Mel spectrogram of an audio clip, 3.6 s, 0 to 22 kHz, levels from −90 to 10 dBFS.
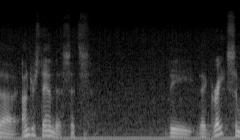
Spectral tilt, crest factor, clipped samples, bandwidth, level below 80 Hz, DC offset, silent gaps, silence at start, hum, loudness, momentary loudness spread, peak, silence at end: -7.5 dB/octave; 20 dB; under 0.1%; 15.5 kHz; -44 dBFS; under 0.1%; none; 0 s; none; -31 LUFS; 18 LU; -10 dBFS; 0 s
